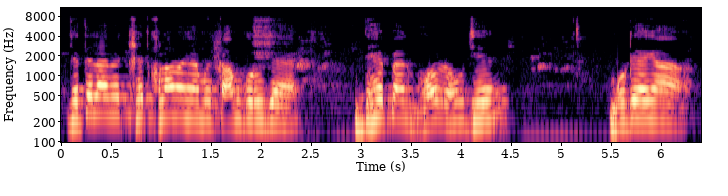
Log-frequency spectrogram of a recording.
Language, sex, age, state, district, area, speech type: Odia, male, 45-60, Odisha, Bargarh, urban, spontaneous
